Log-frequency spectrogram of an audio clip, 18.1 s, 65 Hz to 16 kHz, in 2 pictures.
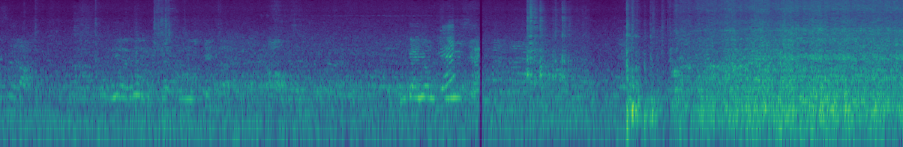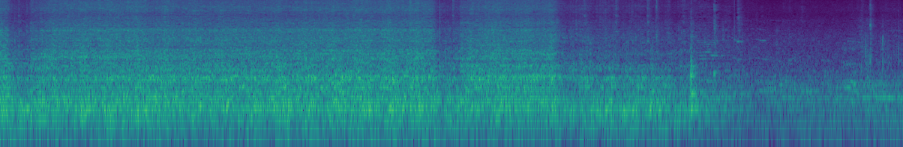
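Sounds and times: ice shaving machine scraping ice: 6.7s - 16.5s.

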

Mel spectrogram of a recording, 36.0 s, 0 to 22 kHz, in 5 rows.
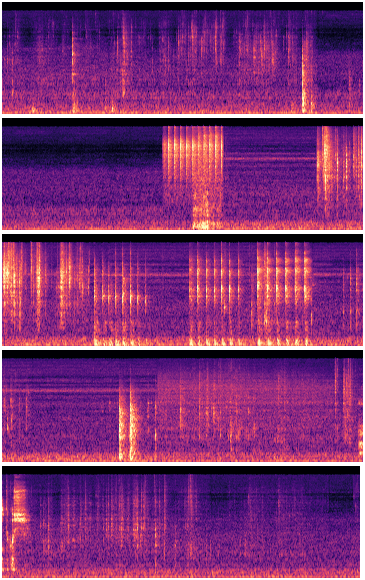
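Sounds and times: utensil rapid clicking: 10.4s - 11.7s.

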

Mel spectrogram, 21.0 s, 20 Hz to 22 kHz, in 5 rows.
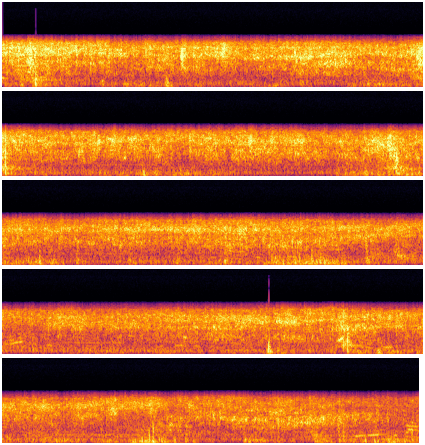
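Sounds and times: concrete pump running: 0.0s - 21.0s.

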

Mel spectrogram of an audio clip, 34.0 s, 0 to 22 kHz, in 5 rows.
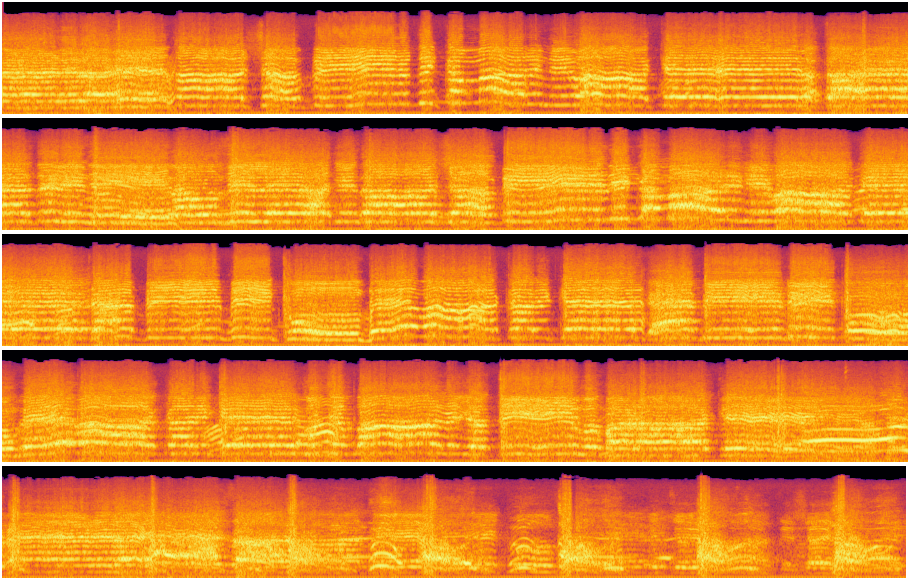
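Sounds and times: men chanting a lament: 0.0s - 33.9s
chest-beating slaps: 28.2s - 28.5s, 29.1s - 30.7s, 31.4s - 31.8s, 32.4s - 32.8s, 33.4s - 33.8s.

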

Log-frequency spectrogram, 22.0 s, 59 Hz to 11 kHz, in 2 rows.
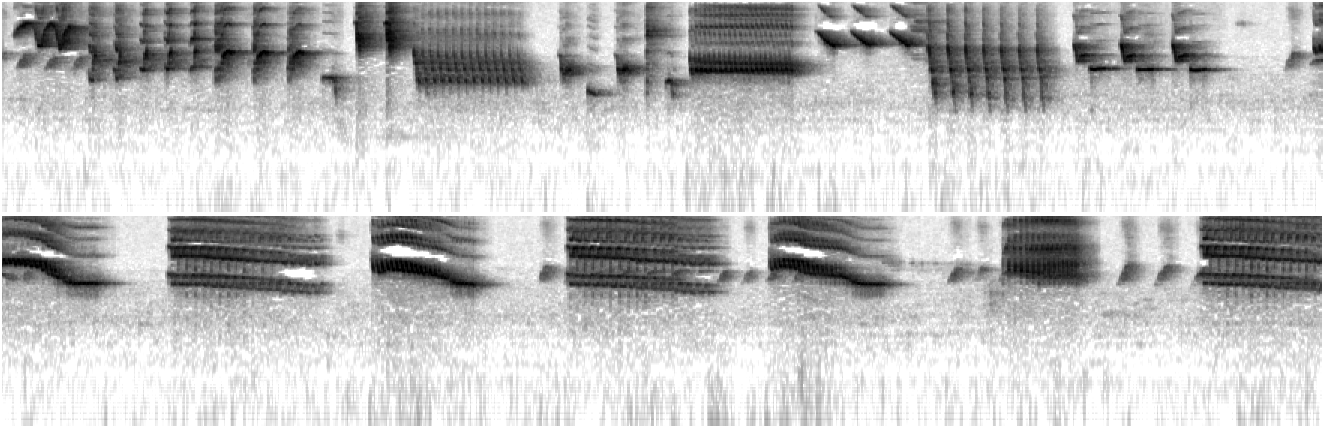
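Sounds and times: bird chirps: 0.0s - 22.0s
starling whistled song: 0.0s - 22.0s
harsh rasping bird call: 10.8s - 22.0s.

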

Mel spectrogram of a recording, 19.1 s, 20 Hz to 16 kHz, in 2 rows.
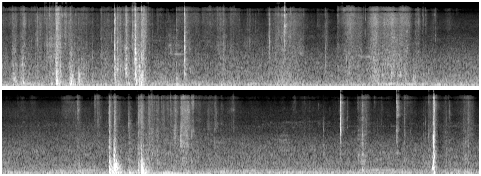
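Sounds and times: cardboard rustling and scraping: 0.0s - 8.6s, 11.4s - 13.8s
boxes thumping on concrete: 11.6s - 12.8s.

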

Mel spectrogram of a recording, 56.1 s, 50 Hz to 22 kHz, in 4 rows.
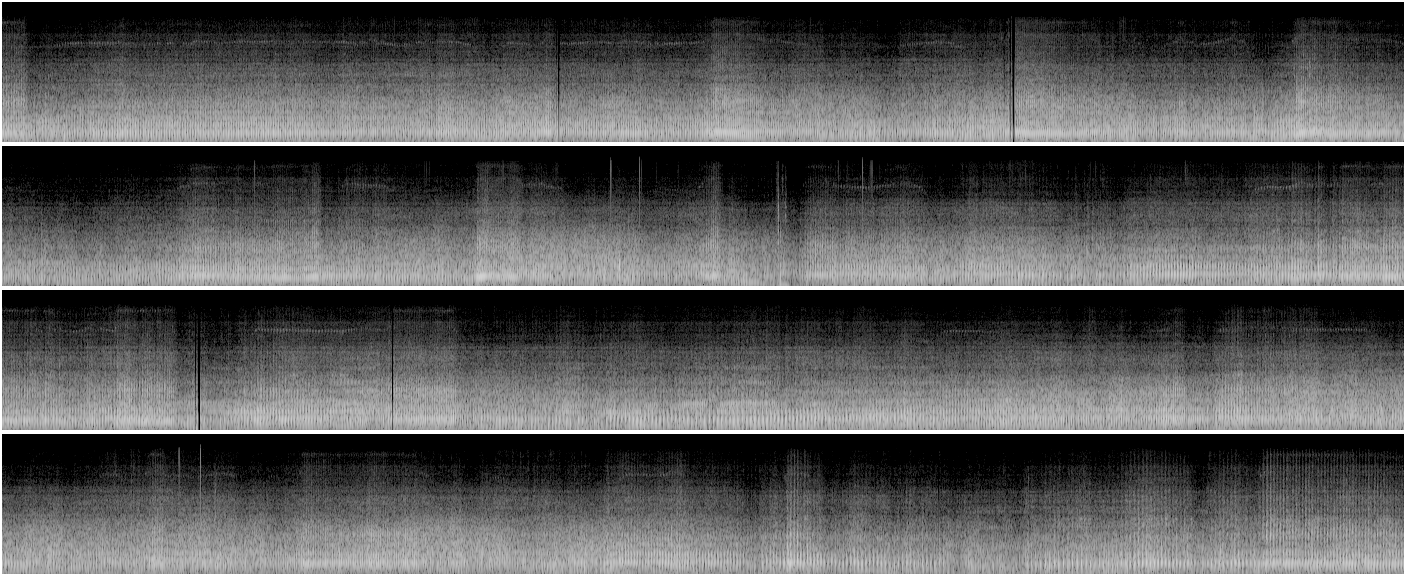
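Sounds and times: dirt bike engine revving: 0.0s - 14.1s, 15.1s - 51.2s, 52.4s - 56.0s.

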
